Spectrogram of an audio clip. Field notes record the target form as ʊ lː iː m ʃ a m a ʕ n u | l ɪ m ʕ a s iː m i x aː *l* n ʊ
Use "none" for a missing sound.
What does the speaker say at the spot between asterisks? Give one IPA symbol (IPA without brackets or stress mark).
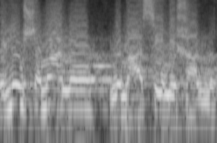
l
